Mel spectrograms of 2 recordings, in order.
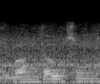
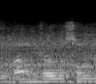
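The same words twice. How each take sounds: The two takes are said the same way.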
